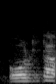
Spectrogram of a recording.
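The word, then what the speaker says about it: aorta: गया, और यही देखिए AO, अरोटा, है ना, अरोटा, ओर्टा बोलते हैं, ओर्टा, कुछ ऐसा है स्पेलिंग इसका, ध्यान देखिएगा।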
